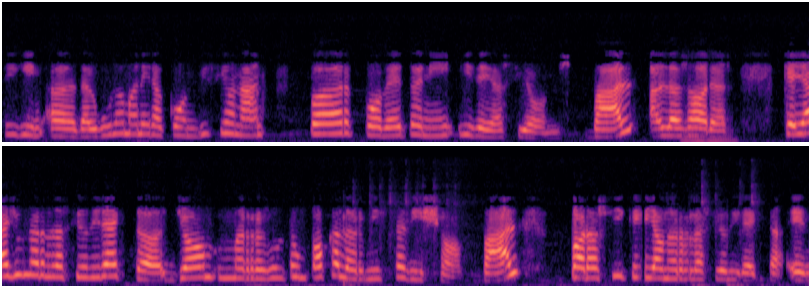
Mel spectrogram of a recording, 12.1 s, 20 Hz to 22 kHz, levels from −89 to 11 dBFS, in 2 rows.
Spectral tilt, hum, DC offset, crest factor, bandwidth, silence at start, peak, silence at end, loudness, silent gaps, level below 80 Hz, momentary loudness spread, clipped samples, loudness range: -4.5 dB/octave; none; under 0.1%; 18 dB; 7.6 kHz; 0.05 s; -4 dBFS; 0 s; -22 LUFS; none; -62 dBFS; 12 LU; under 0.1%; 4 LU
